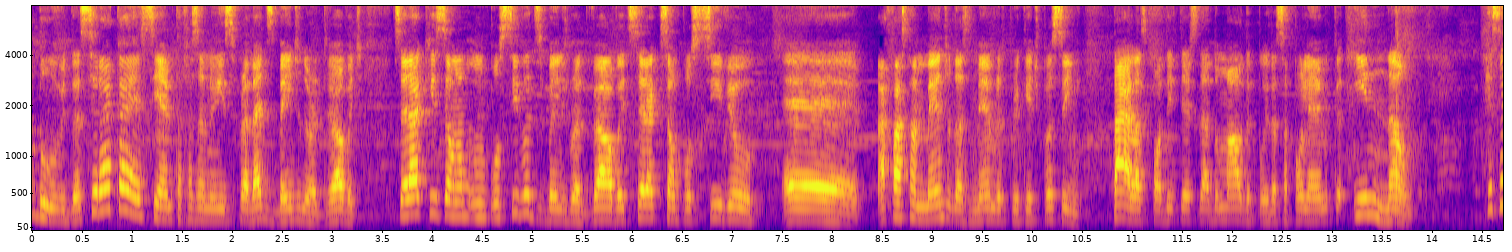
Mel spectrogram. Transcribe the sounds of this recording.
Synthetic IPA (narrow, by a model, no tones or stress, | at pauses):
d̪uvid̪ɐseɾakɪɐɛsiẽmɪt̪afazẽnd̪ʊisʊ̥pɾɐd̪aɾd͡ʒɪzbẽd͡ʒɪnɔɾd̪vɛlbɛt͡ʃ | seɾakɪisʊɛũɐũposivewd͡ʒ̪ɪzbẽd͡ʒɪd̪ɛɾd̪vɛlbɛt͡ʃseɾakɪisɛũposivew | ɛ | afast̪amẽnt̪ʊd̪ɐzmẽmbɾɐspoɾket͡ʃi̥pʊasĩ | t̪aɛlɐspɔd̪ẽj̃t̪eɾsɪd̪ad̪ʊmawd̪epojzd̪ɛsɐpolẽmikɐɪnɐ̃w̃ | hese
